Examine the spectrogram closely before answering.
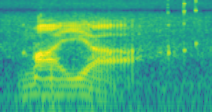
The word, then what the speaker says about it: Maya: Pronounced Maya.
